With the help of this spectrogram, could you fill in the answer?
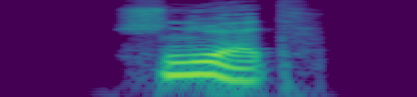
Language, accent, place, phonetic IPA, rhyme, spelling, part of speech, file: German, Germany, Berlin, [ʃnyːɐ̯t], -yːɐ̯t, schnürt, verb, De-schnürt.ogg
- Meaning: inflection of schnüren: 1. third-person singular present 2. second-person plural present 3. plural imperative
